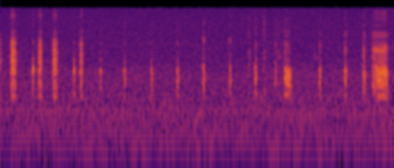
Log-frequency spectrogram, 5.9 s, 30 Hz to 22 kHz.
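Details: A decoy red-legged partridge at a dawn hunting post, 2023, gives spaced, clipped notes that speed up in places. Harsher, longer calls open and close the run.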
